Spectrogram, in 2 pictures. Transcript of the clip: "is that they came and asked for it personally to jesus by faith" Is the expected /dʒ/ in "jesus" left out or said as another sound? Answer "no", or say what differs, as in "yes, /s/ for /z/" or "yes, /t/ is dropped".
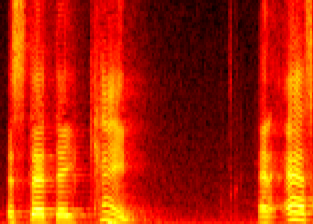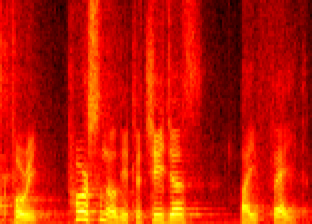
yes, /tʃ/ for /dʒ/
